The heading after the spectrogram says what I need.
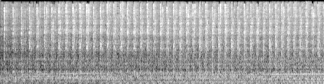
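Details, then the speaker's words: Original Jones Model C sewing machine, taken out of storage after sewing hundreds of face masks, stitching fabric: even steady clatter at about four strokes a second with no knocks or binding, quiet enough to talk over; it runs sweetly. "But I can almost talk over the sound of this machine. This is one of the things I absolutely love about old machines like this, is my Husqvarna, which is great."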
